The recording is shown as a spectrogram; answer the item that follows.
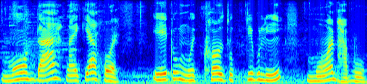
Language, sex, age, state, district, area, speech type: Assamese, female, 60+, Assam, Dhemaji, rural, spontaneous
